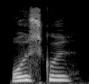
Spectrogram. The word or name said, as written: rodskud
